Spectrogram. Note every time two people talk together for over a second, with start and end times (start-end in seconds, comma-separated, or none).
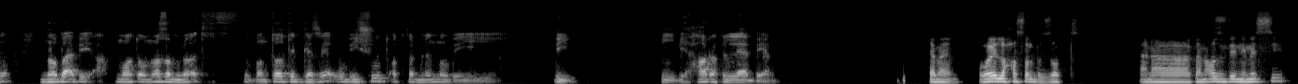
none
